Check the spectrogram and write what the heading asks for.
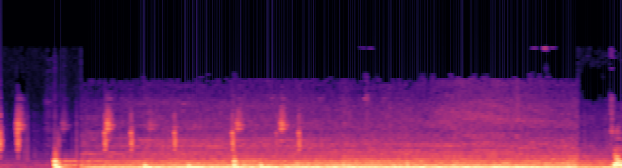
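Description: Outdoor city street noise starting about a second in: a steady low rumble of traffic and wind on the phone's microphone.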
